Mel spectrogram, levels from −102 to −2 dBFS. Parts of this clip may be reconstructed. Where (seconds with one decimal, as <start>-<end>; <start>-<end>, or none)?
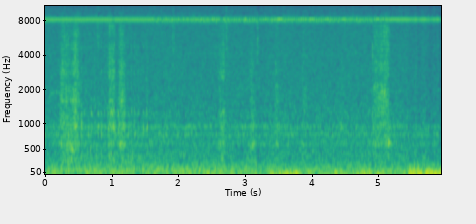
1.6-5.1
